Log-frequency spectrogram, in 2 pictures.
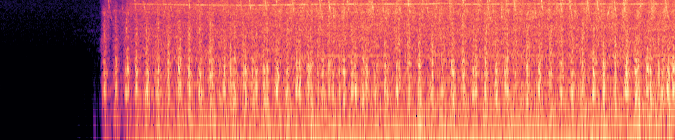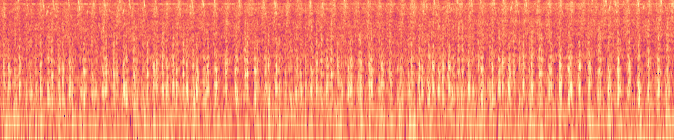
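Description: In War Thunder, a dual-rotor helicopter's blades chop and whir steadily, starting abruptly after a brief silence and holding loud and close throughout, with no talking.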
